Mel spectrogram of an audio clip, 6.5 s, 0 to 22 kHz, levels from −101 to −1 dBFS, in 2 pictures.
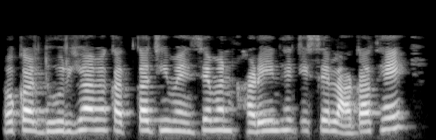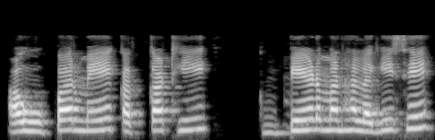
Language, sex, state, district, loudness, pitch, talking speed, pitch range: Chhattisgarhi, female, Chhattisgarh, Jashpur, -16 LUFS, 285 Hz, 190 wpm, 265-295 Hz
